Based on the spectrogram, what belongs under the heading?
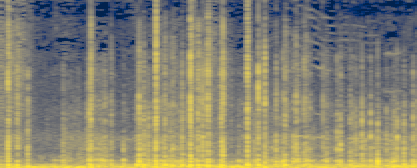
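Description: Aerial fireworks shells bursting in rapid succession: a dense run of sharp bangs and crackles over a continuous low rumble.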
